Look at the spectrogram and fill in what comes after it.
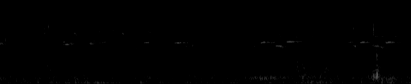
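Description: Near silence with faint wild birdsong: short, high chirps repeating, and a brief rapid trill about a second in.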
